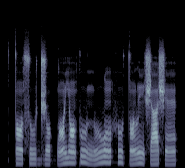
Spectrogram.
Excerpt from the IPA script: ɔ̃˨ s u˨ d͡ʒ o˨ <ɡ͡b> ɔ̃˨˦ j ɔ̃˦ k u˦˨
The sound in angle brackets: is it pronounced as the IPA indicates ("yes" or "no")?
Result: yes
